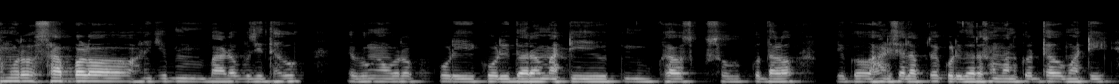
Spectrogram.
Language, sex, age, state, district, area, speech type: Odia, male, 30-45, Odisha, Kendujhar, urban, spontaneous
